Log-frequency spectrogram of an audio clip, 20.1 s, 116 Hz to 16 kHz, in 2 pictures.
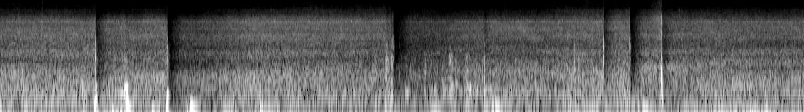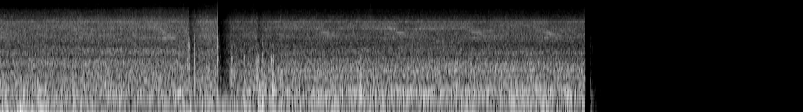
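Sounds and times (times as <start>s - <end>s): creek water flowing: 0.0s - 14.6s.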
